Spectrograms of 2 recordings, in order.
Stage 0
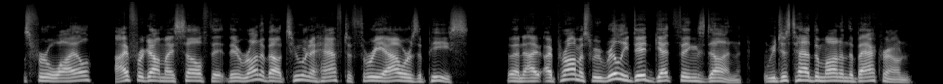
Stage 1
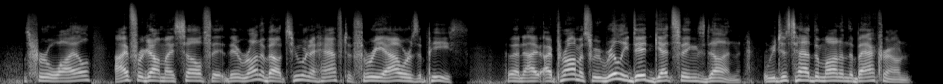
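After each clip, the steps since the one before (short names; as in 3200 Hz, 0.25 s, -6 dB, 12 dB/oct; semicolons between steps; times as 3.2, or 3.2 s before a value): low-pass opened by the level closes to 1000 Hz, open at -14 dBFS; backwards sustainer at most 65 dB/s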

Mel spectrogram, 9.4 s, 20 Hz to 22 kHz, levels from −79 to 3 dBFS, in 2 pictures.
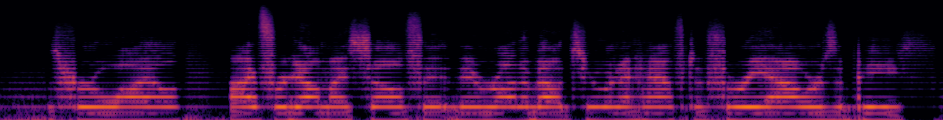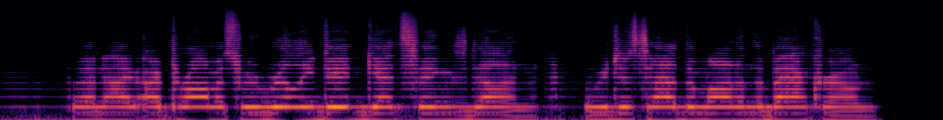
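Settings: robotiser 353 Hz; gain -5.5 dB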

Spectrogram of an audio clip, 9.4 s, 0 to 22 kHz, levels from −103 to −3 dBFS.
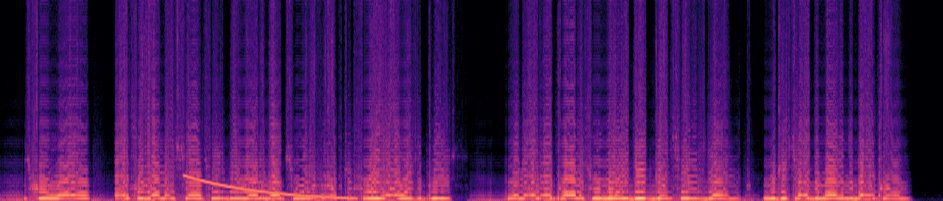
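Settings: median filter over 41 samples; painted sound fall, 1.83–3.58, 340–2900 Hz -39 dBFS; gain +4.5 dB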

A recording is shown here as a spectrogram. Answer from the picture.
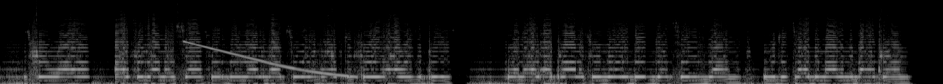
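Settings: compressor 4:1, threshold -34 dBFS, peak gain reduction 14.5 dB; gain +4.5 dB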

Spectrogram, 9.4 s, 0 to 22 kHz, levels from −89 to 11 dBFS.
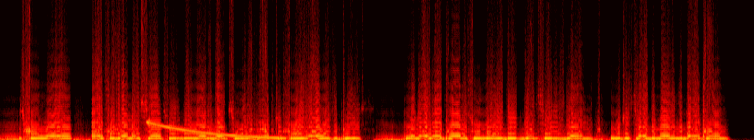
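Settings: AM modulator 160 Hz, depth 60%; Doppler distortion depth 0.14 ms; gain +6 dB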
